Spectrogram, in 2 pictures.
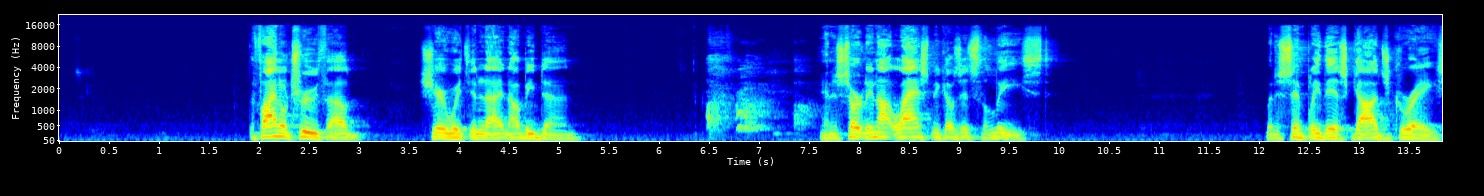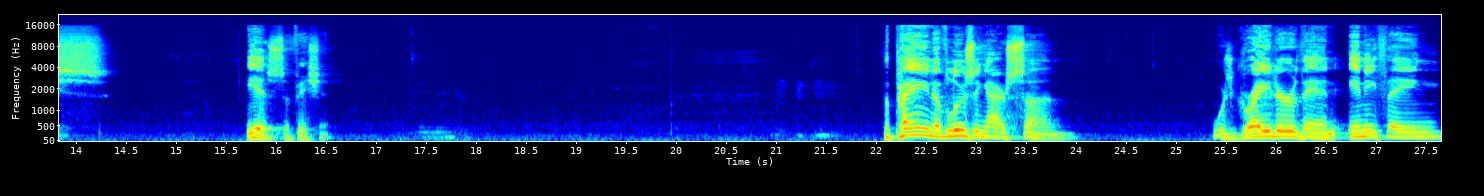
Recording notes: during the evening service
